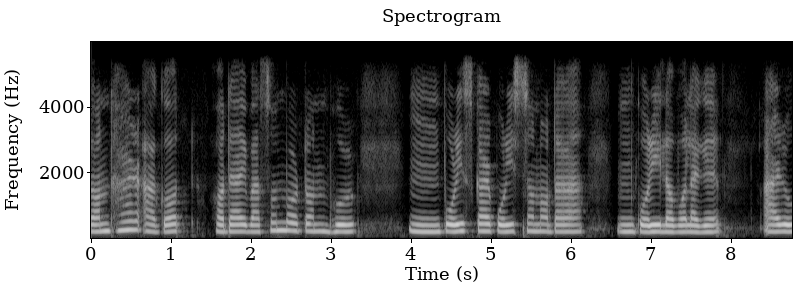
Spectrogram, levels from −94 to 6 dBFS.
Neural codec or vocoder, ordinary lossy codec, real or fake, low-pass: codec, 24 kHz, 3.1 kbps, DualCodec; none; fake; 5.4 kHz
